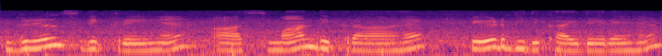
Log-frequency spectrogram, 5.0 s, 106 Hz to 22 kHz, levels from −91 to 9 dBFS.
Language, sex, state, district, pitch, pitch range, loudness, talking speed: Hindi, female, Punjab, Pathankot, 200 Hz, 185-235 Hz, -15 LUFS, 170 wpm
